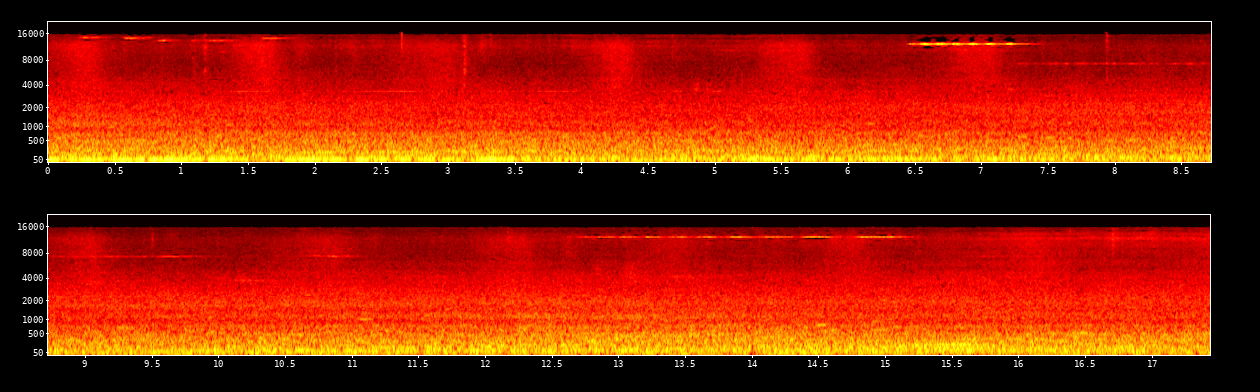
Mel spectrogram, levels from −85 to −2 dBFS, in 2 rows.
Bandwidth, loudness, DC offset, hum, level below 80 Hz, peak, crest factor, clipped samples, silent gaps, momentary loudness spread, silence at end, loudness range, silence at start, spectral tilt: 16 kHz; -25 LUFS; under 0.1%; none; -28 dBFS; -8 dBFS; 18 dB; under 0.1%; none; 6 LU; 0 s; 5 LU; 0 s; -6 dB/octave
